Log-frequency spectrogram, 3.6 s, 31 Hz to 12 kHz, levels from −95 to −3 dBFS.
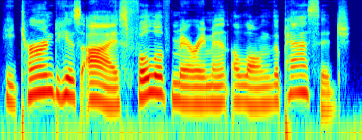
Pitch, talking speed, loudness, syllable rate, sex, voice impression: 175 Hz, 165 wpm, -18 LUFS, 4.6 syllables/s, female, feminine, gender-neutral, adult-like, slightly middle-aged, slightly thin, tensed, slightly powerful, bright, hard, clear, fluent, slightly raspy, cool, slightly intellectual, refreshing, calm, slightly friendly, reassuring, very unique, slightly elegant, slightly wild, slightly sweet, slightly lively, strict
